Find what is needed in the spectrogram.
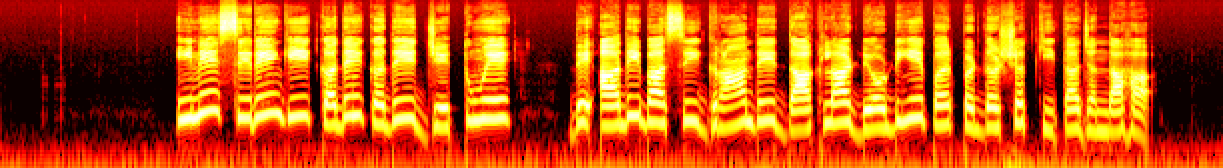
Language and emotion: Dogri, neutral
